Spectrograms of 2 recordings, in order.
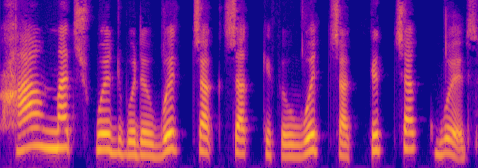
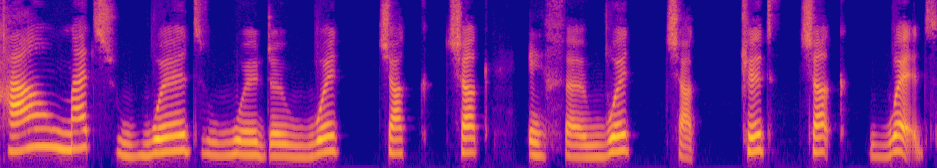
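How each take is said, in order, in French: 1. La phrase est dite plus vite. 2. La phrase est dite lentement. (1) "Un peu plus vite" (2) "On y va doucement"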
